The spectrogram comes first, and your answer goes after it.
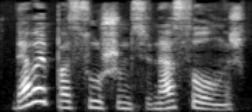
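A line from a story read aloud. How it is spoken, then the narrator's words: Plain. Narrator (Russian): сказал Цвотель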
